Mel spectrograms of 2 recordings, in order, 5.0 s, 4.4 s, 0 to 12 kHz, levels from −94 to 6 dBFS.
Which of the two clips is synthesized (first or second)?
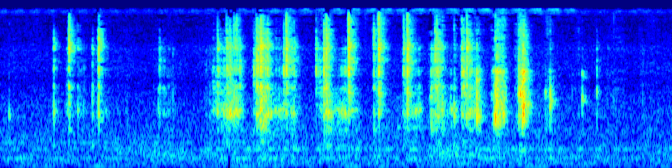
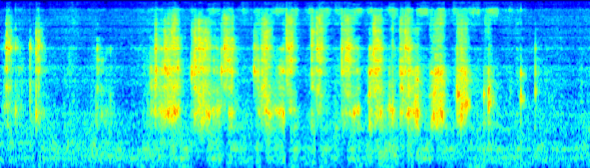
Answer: second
